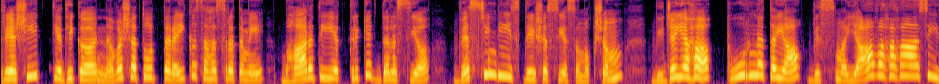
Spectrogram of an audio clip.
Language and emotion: Sanskrit, surprised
